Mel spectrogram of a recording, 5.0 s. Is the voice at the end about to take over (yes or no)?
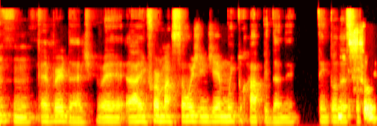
no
